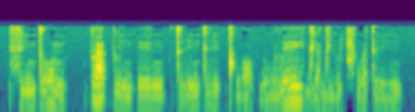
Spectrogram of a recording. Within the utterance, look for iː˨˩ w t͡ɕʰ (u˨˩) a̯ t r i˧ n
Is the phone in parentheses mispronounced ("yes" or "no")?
yes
